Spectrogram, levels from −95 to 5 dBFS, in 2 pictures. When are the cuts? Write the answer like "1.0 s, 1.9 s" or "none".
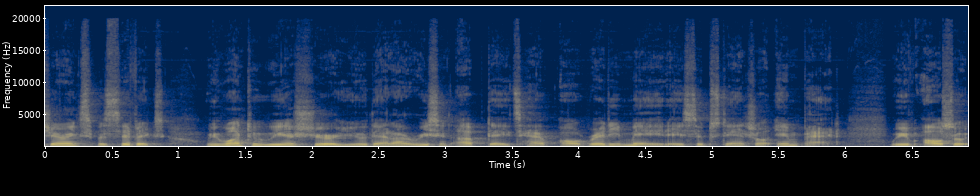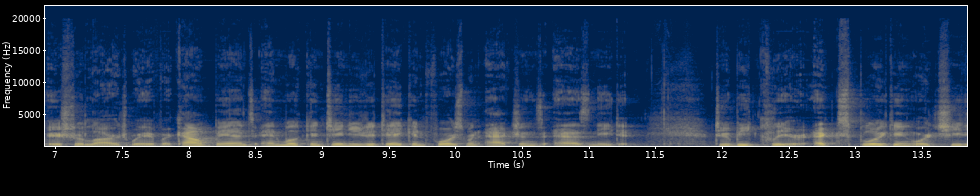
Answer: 6.2 s, 11.4 s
